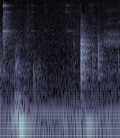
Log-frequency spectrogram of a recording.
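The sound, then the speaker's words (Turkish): Tea glasses and a teapot clink as tea is served: a soft knock early on, then one clear, bright ring of glass and a lighter tap afterward, with no voices. “Hadi çayımızı içelim ah, Yorulmasanız Yo yorulmam kızım Gördüğün gibi çaydanlık ateşin üzerindedir İzin verirseniz bu işi ben yapayım”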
